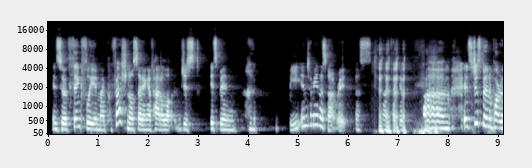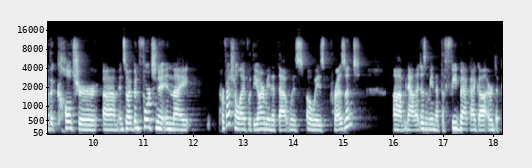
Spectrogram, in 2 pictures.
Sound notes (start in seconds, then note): 6.6 laugh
